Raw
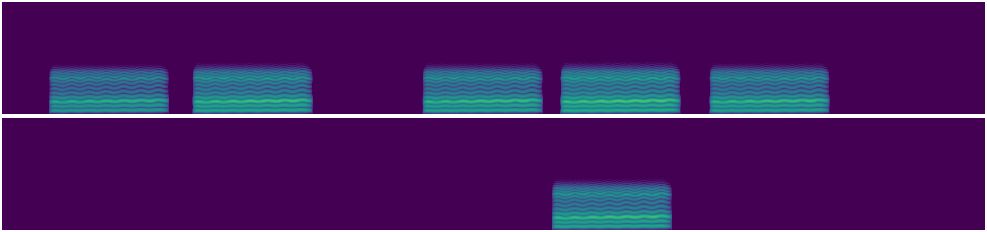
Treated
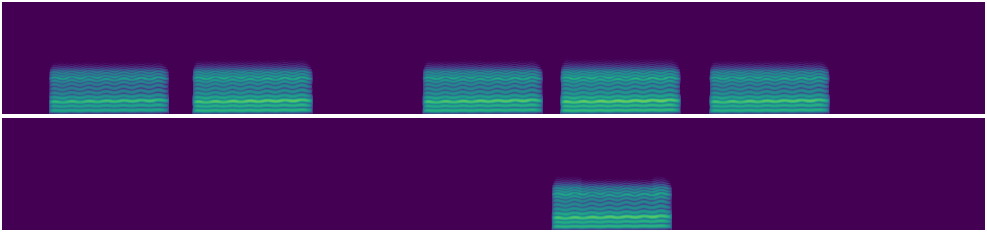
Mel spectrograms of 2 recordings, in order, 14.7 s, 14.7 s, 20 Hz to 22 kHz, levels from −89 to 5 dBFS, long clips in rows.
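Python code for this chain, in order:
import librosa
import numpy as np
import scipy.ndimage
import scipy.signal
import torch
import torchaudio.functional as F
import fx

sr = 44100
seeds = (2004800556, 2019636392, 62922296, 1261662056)

y = fx.lowpass(x, sr, hz=1300.0, slope=6, at=(11.72, 12.25), fade=0.02)
y = y * librosa.db_to_amplitude(5.5)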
